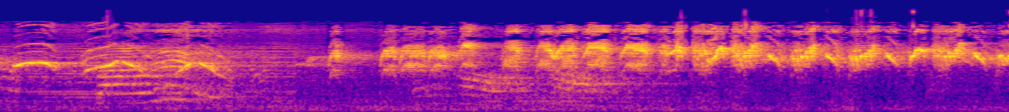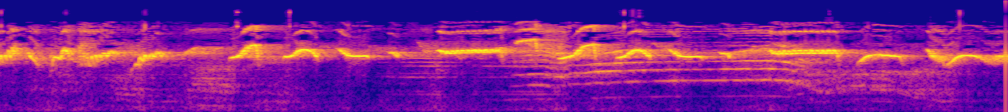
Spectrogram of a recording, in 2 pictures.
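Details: Vigorous, unbroken Hwamei song mixing slurred whistles, rapid rattling trills and looping melodic phrases that vary constantly.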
